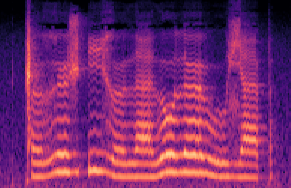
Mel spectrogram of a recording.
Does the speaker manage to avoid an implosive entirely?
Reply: yes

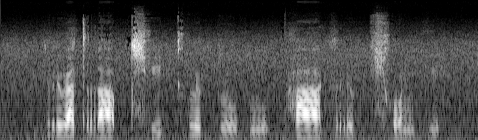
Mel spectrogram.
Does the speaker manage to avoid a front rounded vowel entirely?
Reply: yes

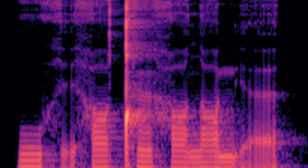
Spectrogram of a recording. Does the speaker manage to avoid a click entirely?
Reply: no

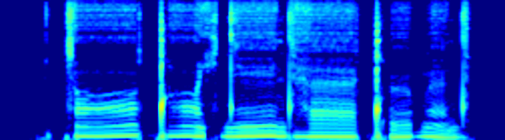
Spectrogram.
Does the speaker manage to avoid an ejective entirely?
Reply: no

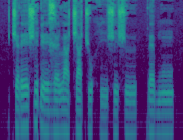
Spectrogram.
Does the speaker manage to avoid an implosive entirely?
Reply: no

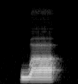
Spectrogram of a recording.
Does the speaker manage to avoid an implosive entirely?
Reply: yes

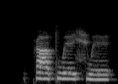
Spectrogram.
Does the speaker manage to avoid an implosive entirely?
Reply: yes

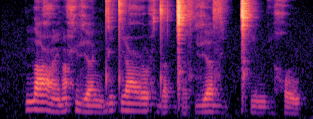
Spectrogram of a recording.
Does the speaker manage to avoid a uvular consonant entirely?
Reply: no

